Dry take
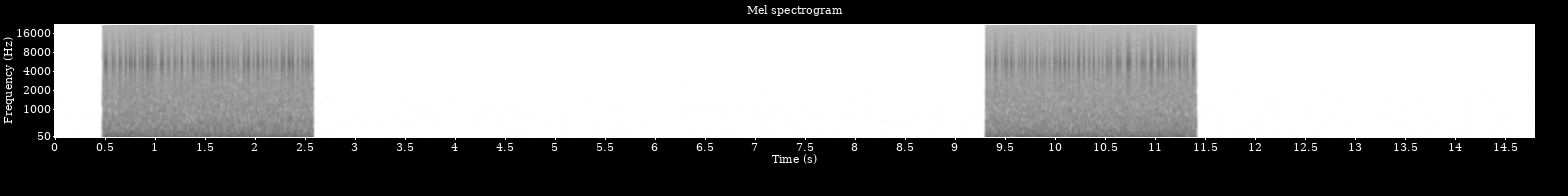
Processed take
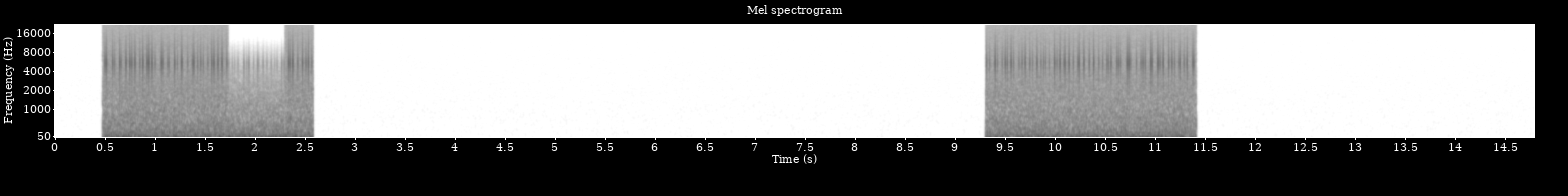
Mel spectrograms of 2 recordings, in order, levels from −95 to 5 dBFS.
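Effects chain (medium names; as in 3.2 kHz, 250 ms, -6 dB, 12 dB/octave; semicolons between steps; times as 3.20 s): 1.73–2.30 s: tape spacing loss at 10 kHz 28 dB; trim +1 dB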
